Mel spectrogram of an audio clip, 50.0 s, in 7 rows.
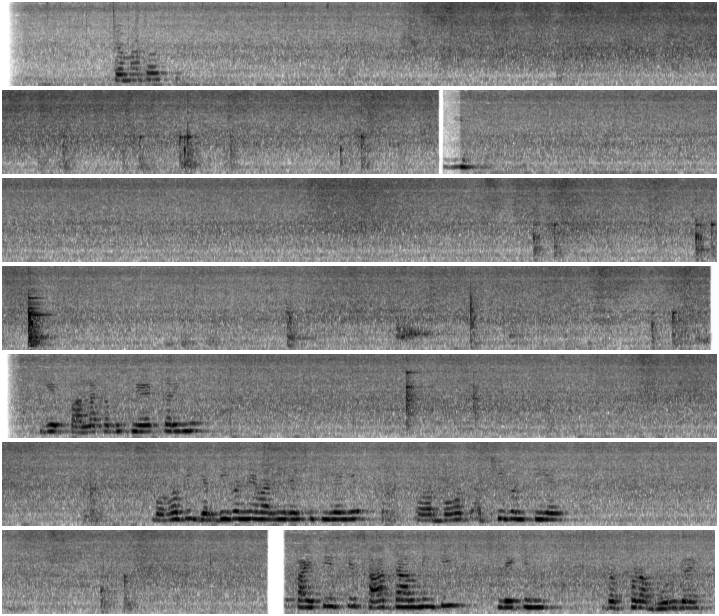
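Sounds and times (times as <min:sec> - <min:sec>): paste sizzling in hot oil: 0:00.1 - 0:50.0
spatula stirring in a wok: 0:05.2 - 0:11.4, 0:19.1 - 0:22.2, 0:25.8 - 0:28.5.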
